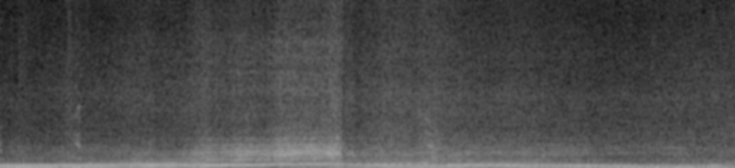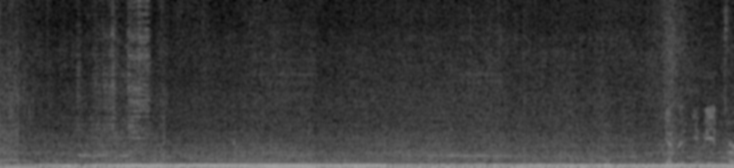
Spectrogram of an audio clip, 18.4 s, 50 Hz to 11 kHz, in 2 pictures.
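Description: A stock 1965 Ford Mustang GT350 with a side exhaust pipe revs while held in second gear around a turn, its engine note sweeping up and falling back in loud surges, with voices talking over it.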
